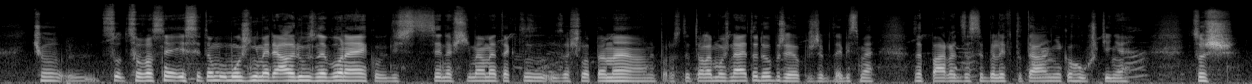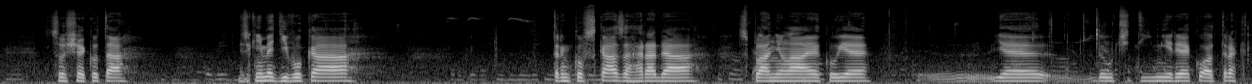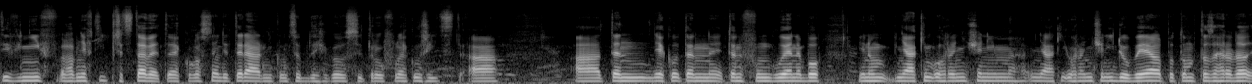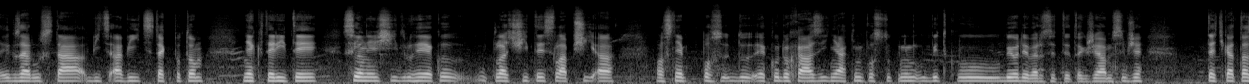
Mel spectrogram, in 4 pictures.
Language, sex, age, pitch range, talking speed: Czech, male, 20-39, 150-165 Hz, 145 wpm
